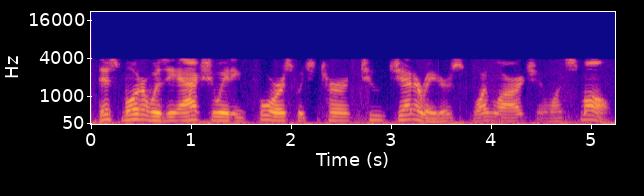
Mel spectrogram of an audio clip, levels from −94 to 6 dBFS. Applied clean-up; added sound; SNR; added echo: none; Walk, footsteps; 18 dB; none.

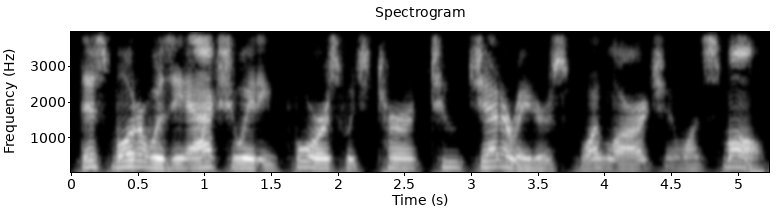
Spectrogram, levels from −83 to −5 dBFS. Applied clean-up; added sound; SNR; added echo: none; none; none; none.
